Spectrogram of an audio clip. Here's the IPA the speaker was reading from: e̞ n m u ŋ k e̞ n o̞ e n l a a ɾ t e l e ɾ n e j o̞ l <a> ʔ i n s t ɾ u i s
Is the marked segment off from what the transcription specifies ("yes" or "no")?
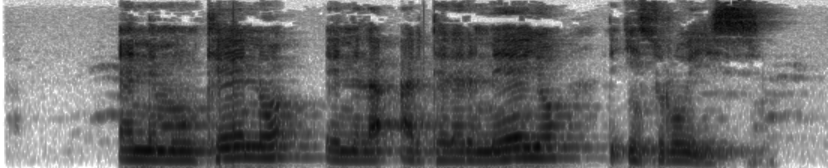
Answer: yes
